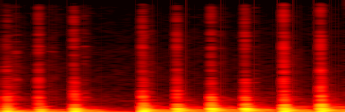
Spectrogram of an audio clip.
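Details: Nine dull, clean hand taps on the left-side trunk panel of a Renault Arkana during sound-deadening work, no buzz or loose rattle after each knock; panel sits tightly, unlike the loose metal plate elsewhere.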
